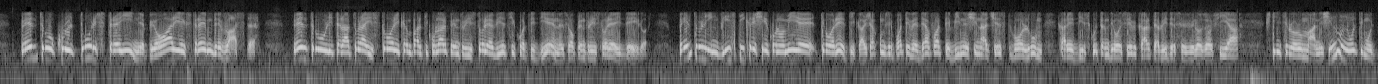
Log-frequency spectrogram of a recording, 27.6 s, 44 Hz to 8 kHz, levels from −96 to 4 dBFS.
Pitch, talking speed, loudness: 335 Hz, 115 wpm, -23 LUFS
